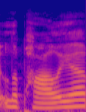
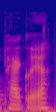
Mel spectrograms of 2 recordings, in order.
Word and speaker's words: LaPaglia: name lapaglia lapaglia yeah well it's really lapalia but no one says it like that so lapaglia i was saying this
